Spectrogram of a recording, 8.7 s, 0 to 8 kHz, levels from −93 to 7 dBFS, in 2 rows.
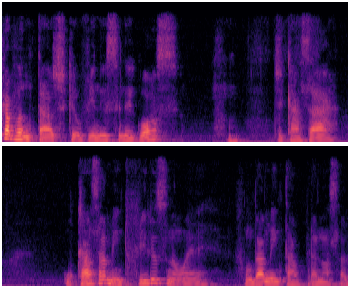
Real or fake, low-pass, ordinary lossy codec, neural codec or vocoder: real; 7.2 kHz; none; none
